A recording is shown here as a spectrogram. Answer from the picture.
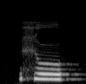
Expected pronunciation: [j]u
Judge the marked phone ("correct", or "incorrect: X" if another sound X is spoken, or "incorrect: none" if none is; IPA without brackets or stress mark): incorrect: ç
